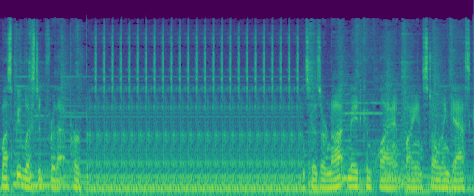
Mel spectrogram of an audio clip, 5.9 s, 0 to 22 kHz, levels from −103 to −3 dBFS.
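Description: Audio clip with a broken-record loop from about 1.21 s to 3.80 s: a tiny slice, roughly 105 ms long, repeats back to back about 25 times, so you get a fast stuttering buzz instead of whatever should have played there. That stretch of sound is simply gone. The likely cause is the player, encoder or stream stalling and re-sending the last fragment it had buffered until it caught up.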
